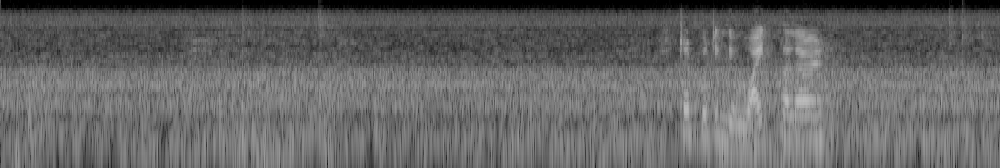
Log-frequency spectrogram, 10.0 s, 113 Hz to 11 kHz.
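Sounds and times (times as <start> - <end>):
low hiss and rumble: 0.0 - 10.0.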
